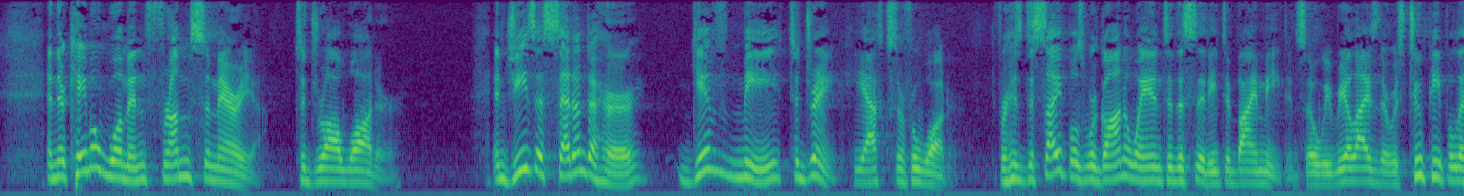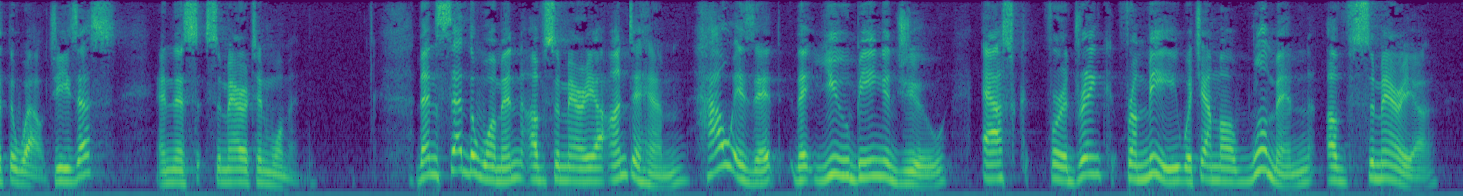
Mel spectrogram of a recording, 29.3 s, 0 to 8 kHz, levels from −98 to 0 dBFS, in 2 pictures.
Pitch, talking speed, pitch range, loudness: 165 Hz, 165 wpm, 145-195 Hz, -25 LUFS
